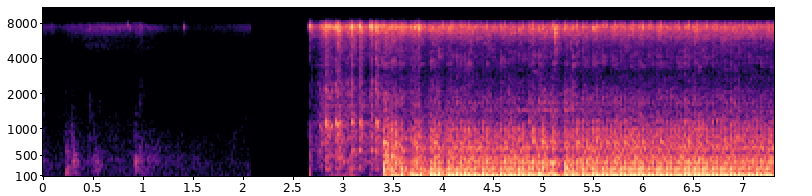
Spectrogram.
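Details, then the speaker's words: Project motorbike with new battery, oil light possibly faulty: quiet clicks, pause, then catches instantly into a steady thumping V-twin idle with no rattles; sounds healthy. "That started instantly. Okay. As if there was nothing even ever wrong with it."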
